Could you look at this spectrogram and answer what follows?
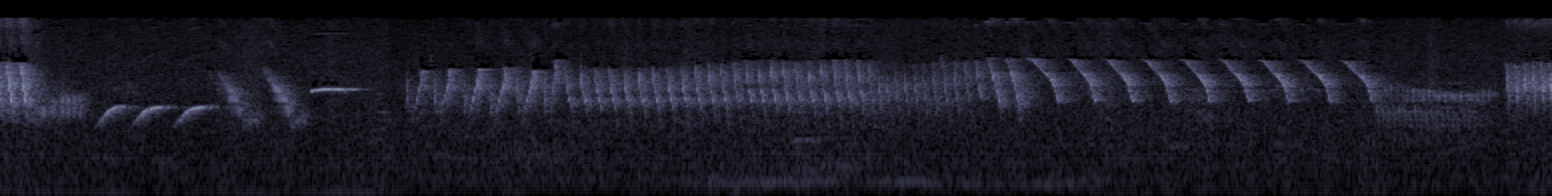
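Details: Singing canary whose song includes prinia-style phrases, played as a master for young canaries. Rising chirps and a brief whistle lead into an extended fast trill, then a cascade of repeated downward-slurred notes and a closing buzzy burst.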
